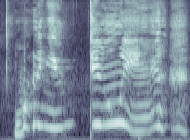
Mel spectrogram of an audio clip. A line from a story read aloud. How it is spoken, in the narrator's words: She shrieked, always shrieking these aunts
